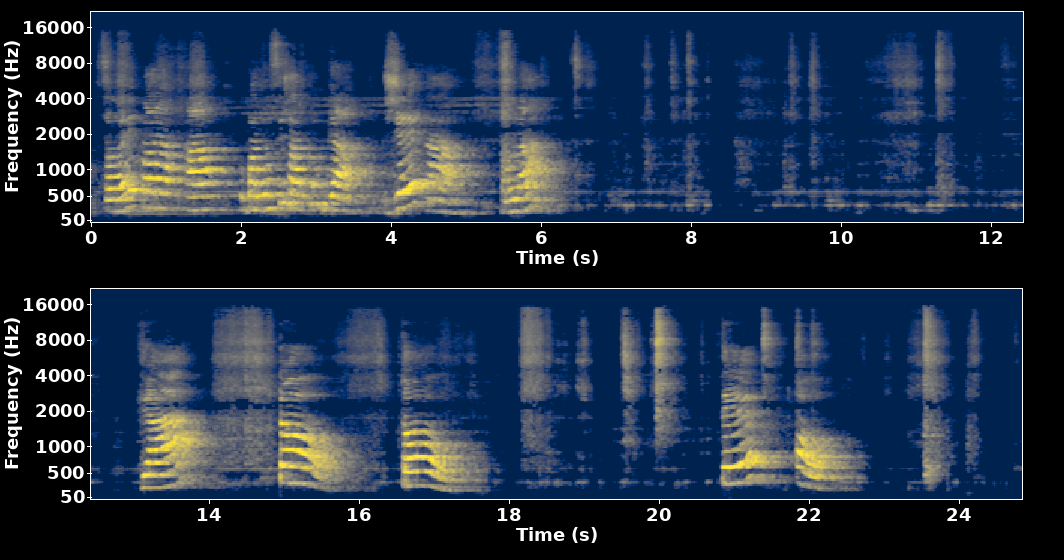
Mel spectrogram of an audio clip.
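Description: A woman speaks clearly and slowly, as if teaching, close by.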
